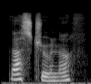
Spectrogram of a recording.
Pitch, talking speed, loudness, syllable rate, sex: 200 Hz, 195 wpm, -19 LUFS, 5.8 syllables/s, female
